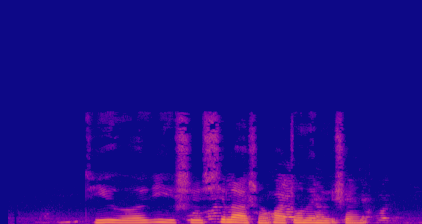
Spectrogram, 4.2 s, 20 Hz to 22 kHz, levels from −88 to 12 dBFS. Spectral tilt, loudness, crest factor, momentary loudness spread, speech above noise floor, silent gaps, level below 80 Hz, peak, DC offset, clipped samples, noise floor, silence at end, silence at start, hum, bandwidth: -6.5 dB/octave; -24 LUFS; 18 dB; 12 LU; 29 dB; none; -76 dBFS; -8 dBFS; under 0.1%; under 0.1%; -52 dBFS; 0.35 s; 0.6 s; none; 11.5 kHz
